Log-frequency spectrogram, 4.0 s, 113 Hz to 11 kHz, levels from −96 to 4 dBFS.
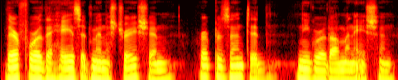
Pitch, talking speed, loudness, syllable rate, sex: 110 Hz, 105 wpm, -18 LUFS, 6.2 syllables/s, male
